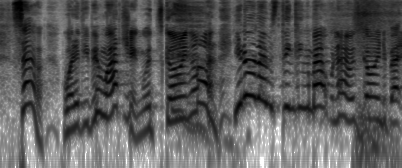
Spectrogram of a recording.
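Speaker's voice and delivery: high, eager bedtime chatter; chatty pestering. Retold or imitated. Wife to sleepy husband at bedtime, eager and chatty. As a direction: pester brightly with rising excitement, speeding up.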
